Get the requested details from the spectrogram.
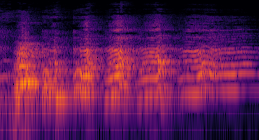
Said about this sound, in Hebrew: אה, פרידה פה נובחת.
